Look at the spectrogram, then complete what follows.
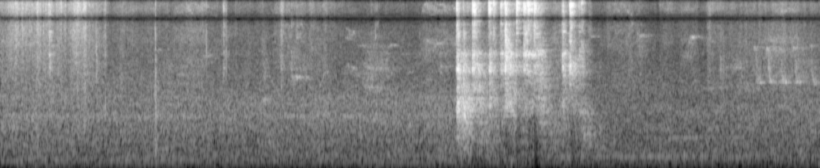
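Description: Close-up scuffling and handling noise from a blue-and-gold macaw grappling with a hand and mouthing at the camera: wings flapping near the start, then a loud burst of rapid scrapes and clicks lasting about two seconds, about seven seconds in.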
